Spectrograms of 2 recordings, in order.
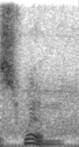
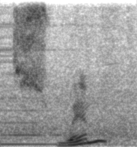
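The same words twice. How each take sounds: First: The pitch falls at the end of the word. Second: The pitch rises at the end of the word.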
